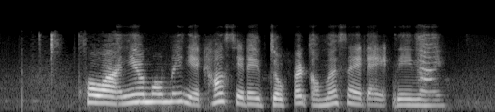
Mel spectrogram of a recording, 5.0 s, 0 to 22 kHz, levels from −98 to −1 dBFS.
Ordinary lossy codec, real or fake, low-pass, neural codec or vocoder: Opus, 24 kbps; fake; 7.2 kHz; codec, 16 kHz, 0.5 kbps, X-Codec, HuBERT features, trained on general audio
